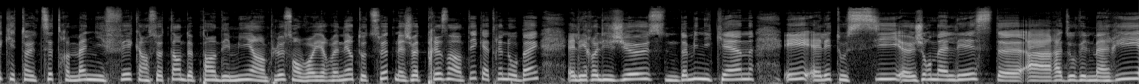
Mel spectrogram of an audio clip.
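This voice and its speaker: A woman's voice: mid-range voice, clean tone, no room sound. A woman hosting an interview, introducing her guests in a chatty, welcoming manner at a book fair. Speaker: interview host.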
